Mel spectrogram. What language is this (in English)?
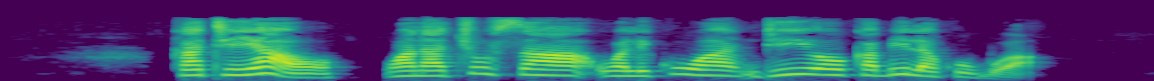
Swahili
